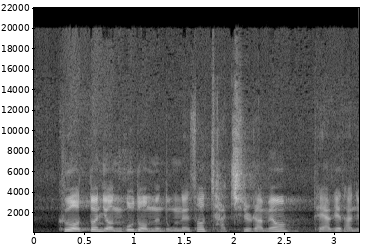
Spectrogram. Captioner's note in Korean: none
